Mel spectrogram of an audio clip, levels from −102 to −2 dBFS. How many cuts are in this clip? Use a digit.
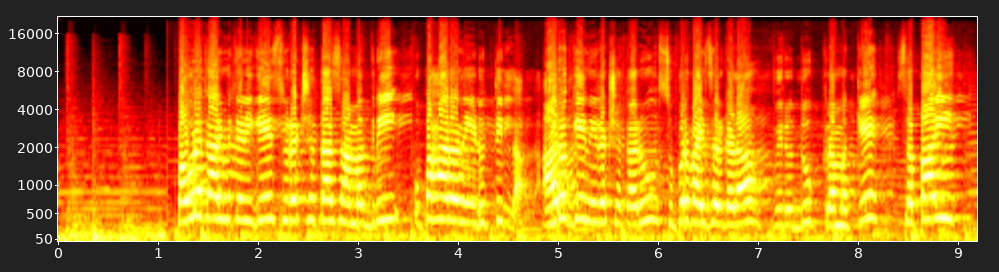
1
